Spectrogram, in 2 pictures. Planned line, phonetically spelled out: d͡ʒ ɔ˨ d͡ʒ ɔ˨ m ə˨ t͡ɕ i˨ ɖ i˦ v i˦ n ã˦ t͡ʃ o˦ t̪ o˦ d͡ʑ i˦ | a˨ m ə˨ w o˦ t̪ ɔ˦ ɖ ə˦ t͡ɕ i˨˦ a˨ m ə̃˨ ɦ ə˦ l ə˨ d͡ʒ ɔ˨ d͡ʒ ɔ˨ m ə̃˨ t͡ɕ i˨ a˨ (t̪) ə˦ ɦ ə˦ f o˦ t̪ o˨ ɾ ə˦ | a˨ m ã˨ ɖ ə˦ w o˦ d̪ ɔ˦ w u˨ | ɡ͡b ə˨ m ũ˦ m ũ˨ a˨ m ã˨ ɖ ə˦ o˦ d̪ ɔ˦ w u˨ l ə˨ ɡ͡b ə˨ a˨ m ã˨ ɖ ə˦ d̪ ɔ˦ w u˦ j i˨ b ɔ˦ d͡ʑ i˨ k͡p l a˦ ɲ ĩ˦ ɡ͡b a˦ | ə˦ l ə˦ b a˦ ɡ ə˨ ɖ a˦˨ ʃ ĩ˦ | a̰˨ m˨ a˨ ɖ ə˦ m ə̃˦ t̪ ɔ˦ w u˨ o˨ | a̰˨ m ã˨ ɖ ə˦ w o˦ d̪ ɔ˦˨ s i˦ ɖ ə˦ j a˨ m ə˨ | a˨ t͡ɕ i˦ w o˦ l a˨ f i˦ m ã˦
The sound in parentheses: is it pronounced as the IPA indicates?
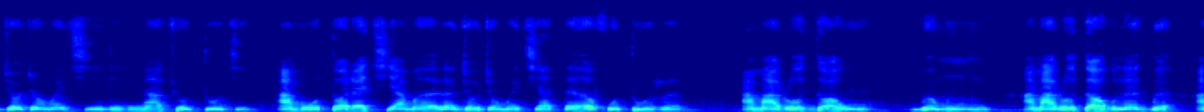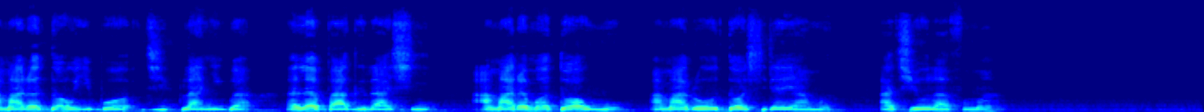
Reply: yes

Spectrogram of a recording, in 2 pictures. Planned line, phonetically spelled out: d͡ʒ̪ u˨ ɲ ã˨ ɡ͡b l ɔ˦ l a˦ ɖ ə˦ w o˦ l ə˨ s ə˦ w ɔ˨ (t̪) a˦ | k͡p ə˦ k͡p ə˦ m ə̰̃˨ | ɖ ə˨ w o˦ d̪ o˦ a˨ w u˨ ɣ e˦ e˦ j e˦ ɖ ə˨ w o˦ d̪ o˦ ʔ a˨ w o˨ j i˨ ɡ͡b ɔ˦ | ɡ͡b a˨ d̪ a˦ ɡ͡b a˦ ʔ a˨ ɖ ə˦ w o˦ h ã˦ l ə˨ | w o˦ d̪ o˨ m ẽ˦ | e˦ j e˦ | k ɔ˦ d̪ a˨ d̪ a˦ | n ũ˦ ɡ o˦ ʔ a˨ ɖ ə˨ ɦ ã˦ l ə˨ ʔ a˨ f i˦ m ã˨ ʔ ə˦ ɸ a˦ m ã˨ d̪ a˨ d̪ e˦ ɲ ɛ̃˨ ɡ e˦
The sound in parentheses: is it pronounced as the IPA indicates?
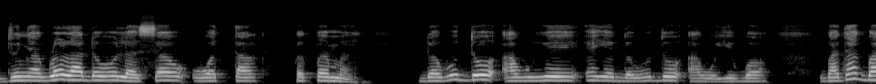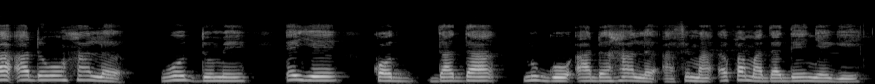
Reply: yes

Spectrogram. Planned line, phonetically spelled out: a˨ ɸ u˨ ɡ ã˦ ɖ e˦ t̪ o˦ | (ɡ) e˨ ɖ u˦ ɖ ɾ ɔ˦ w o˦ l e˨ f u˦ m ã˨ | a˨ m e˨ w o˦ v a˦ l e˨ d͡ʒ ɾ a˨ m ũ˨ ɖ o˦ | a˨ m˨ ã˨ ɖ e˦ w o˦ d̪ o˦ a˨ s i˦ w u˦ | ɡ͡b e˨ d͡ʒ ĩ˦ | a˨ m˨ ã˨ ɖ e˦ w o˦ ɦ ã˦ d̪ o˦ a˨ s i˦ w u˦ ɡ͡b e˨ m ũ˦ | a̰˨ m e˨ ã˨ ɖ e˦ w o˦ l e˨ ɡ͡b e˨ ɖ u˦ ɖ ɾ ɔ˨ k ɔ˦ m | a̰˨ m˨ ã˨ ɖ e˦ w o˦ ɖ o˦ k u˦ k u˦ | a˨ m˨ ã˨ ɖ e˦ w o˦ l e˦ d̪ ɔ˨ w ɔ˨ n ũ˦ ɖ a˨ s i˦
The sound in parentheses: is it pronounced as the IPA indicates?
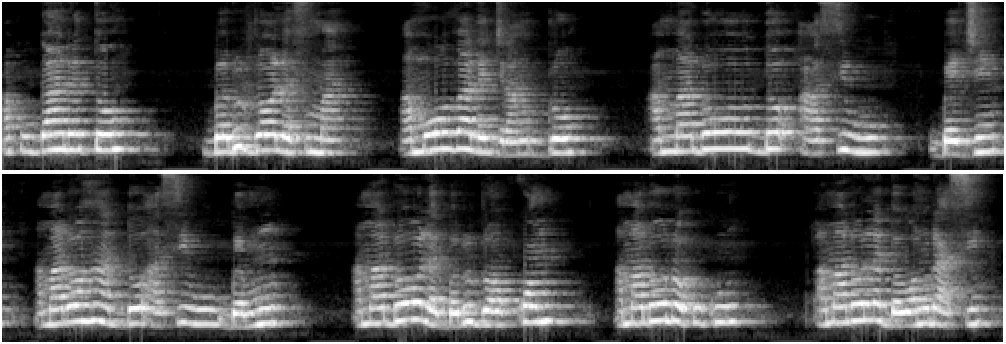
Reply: no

